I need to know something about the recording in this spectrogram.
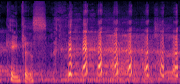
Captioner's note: attendees laughing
